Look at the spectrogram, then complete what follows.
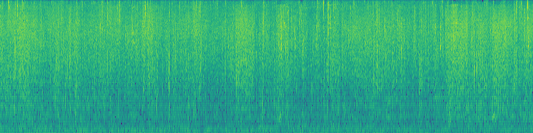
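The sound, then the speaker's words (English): Gas pumps that a man set on fire explode into flames with a loud, continuous booming roar that holds steady for several seconds, dense and rumbling with crackling hiss, and no voices. “He set the gas pumps on fire.”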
